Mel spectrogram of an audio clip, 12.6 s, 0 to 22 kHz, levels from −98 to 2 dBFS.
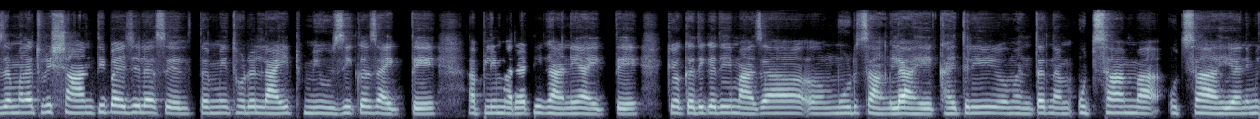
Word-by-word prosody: जर 210 +1 +1
मला 215 0 +3
थोडी 230 +1 -1
शांती 210 0 +2
पाहिजे 225 0 +3
असेल, 205 -4 +1
तर 205 - 0
मी 205 +1 -5
थोडं 210 0 -2
लाईट 200 0 +1
म्युझिकचं 205 +1 -2
ऐकते, 180 0 -1 0.4
आपली 210 0 -5
मराठी 195 +1 0
गाणे 190 -1 +1
ऐकते 175 0 -2 0.4
किंवा 210 -1 -1
कधी-कधी 210 +1 +1
माझा 190 +2 +1 0.3
अ, 190 0 -4
मूड 200 +1 -3
चांगला 195 -3 +4
आहे 180 -1 +1
काहीतरी 200 +2 -2
अ, 195 -1 -3
म्हणतात 195 +1 -1
ना, 190 -2 -3 0.2
उत्साह 215 +1 +3
मा 200 -2 +2 0.3
उत्साह 205 +1 +3
आहे 190 0 0
आणि 190 +1 -2
मी 205 +1 -4
200 Hz, 155 wpm, -21 LUFS, 185-210 Hz, 0.4 s, चांगला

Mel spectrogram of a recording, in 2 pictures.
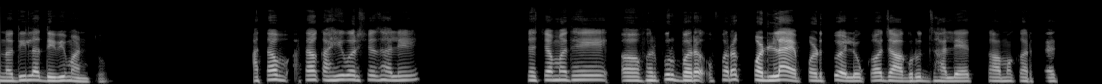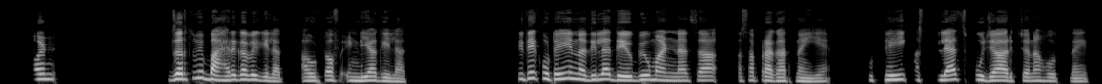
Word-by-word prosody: नदीला 190 +4 +1
देवी 170 0 +2
मानतो. 140 -5 -4 1.5
आता 215 +5 0 0.2
आता 215 0 +1
काही 200 +1 +1
वर्ष 215 -1 -1
झाले 200 +1 -2 1.1
त्याच्यामध्ये 205 +1 0
अ, 185 0 +2
भरपूर 190 +5 0
बर 190 0 +5 0.3
फरक 215 +1 0
पडला 195 -1 +7
आहे, 190 -4 +7
पडतो 175 +2 -2
आहे, 175 -4 +4
लोकं 170 +3 -1
जागृत 160 -2 0
झाले 160 -1 -1
आहेत, 155 0 -1 0.2
कामं 165 -1 -2
करत 160 -3 -5
आहेत 155 0 -4 0.8
पण 245 0 +2 1.2
जर 250 0 +8
तुम्ही 300 +1 0
बाहेर 205 -1 +4
गावी 220 -1 +4
गेलात, 155 -3 -2 0.2
आउट 175 +2 -3
ऑफ 195 -5 -1
इंडिया 180 +1 +1
गेलात 145 -4 -2 1.1
तिथे 265 +4 +2
कुठेही 255 +1 +2
नदीला 230 -1 +3
देव-बिव 200 +2 +4
मानण्याचा 190 -1 0 0.3
असा 190 +3 -7
प्रघात 170 -3 +1
नाहीये. 145 -1 -3 0.4
कुठेही 210 +4 0
कसल्याच 210 +3 -2
पूजा-अर्चना 180 -4 0
होत 160 -1 -5
नाहीत. 145 -1 -6
190 Hz, 130 wpm, -22 LUFS, 170-210 Hz, 1.5 s, जर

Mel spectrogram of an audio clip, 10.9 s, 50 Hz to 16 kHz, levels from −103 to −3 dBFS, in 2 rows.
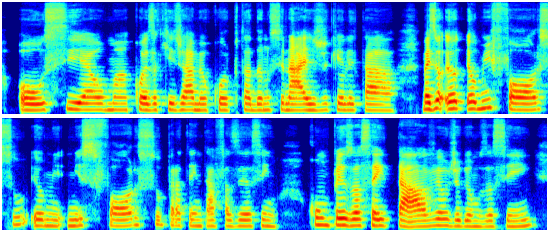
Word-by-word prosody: ou 195 +1 +4
se 215 +1 0
é 200 -1 +2
uma 200 0 -2
coisa 200 -1 +1
que 200 +1 -2
já 200 0 +1
meu 190 -1 -1
corpo 190 0 -3
tá 195 - -2
dando 190 +1 -3
sinais 190 -1 +2
de 195 - -8
que 200 +1 -4
ele 195 -1 -2
tá 185 -2 -1 0.2
mas 215 +2 +6
eu - - +6 0.2
eu 225 0 +3
me 255 +3 +1
forço, 205 -1 0
eu 200 - -1
me 200 +1 -6
me 195 0 -2
esforço 200 - -4
pra - - -5
tentar 195 -1 -6
fazer, 195 0 -5
assim, 190 -1 -6 0.3
com 225 -1 0
peso 220 -1 +4
aceitável, 205 -1 +2
digamos, 185 -2 -4
assim, 180 +3 -6
195 Hz, 185 wpm, -23 LUFS, 190-205 Hz, 0.3 s, mas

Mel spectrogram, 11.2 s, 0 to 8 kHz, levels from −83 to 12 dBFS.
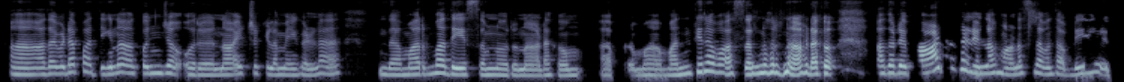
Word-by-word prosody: ஆ - - -1 0.3
அதை 210 +1 -1
விட 245 +4 0
பார்த்தீங்கன்னா, 220 0 -1 0.2
கொஞ்சம் 225 0 -1
ஒரு 180 -1 -2 0.2
ஞாயிற்றுக்கிழமைகள்ல, 185 -2 -3 0.6
இந்த 185 -1 -2 0.2
மர்மதேசம்னு 190 -3 +2
ஒரு 170 0 -5
நாடகம், 165 +1 -4 0.3
அப்புறமா, 175 +1 -6 0.2
மந்திர 220 +9 0 0.2
வாசல்ன்னு 205 +4 +3
ஒரு 235 - 0
நாடகம். 215 -1 +5 0.5
அதோடைய 230 -1 +2
பாடல்கள்லெல்லாம் 255 - +2
மனசுல 215 +3 -1
வந்து 205 0 -3
அப்டியே, 210 +8 -3
205 Hz, 110 wpm, -22 LUFS, 185-225 Hz, 0.6 s, நாடகம்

